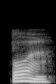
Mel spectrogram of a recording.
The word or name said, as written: sevinmek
